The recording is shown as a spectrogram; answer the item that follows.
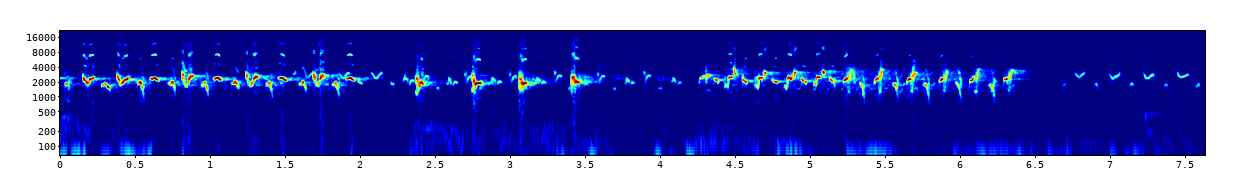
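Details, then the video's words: Gacor sooty-headed bulbul song meant as a bird-catching lure: fast irregular bursts of bright chirps, briefly slowing to spaced notes, then a second rapid run fading out near the end. "suara crucukan gacor bisa buat pikat"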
